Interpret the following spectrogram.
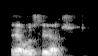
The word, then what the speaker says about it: Rech: R-E-C-H. Ça se prononce Rec à la bretonne. Rock, c'est ça? Rec. Oh, ou Rock, c'est aussi, un peu. D'accord, oui, c'est cool.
